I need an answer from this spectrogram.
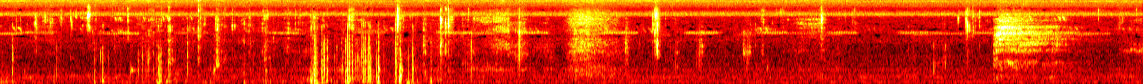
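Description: Someone chewing and biting food close to the microphone: scattered crunches and small mouth clicks, densest about three to four seconds in.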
